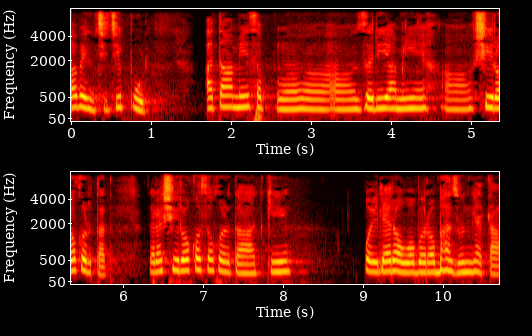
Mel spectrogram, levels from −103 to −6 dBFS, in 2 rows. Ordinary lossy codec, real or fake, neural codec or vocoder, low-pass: MP3, 32 kbps; real; none; 7.2 kHz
